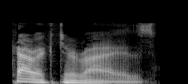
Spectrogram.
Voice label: "characterizer", English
